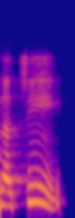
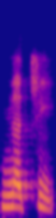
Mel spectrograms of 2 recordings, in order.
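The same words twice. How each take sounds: First: The final vowel is drawn out long. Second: The final vowel is kept short. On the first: The speaker calls it wrong. "एक हम बोलते हैं नची" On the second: The speaker calls it right. "कैसे पढ़ना है इसको?"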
